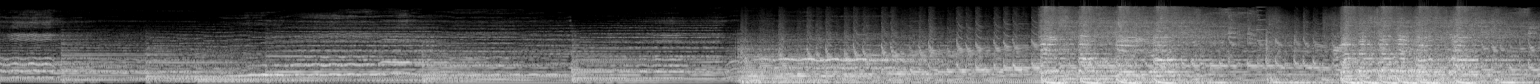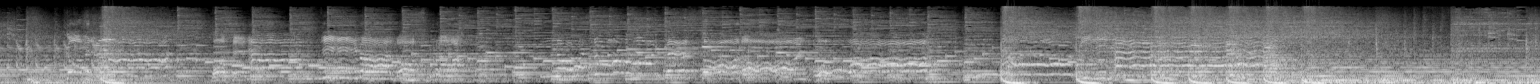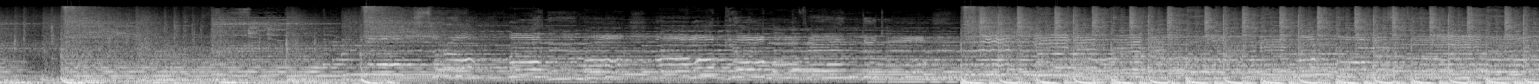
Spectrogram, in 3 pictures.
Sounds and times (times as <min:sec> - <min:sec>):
Opera: 0:00.0 - 0:29.9, 0:31.4 - 0:46.1.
